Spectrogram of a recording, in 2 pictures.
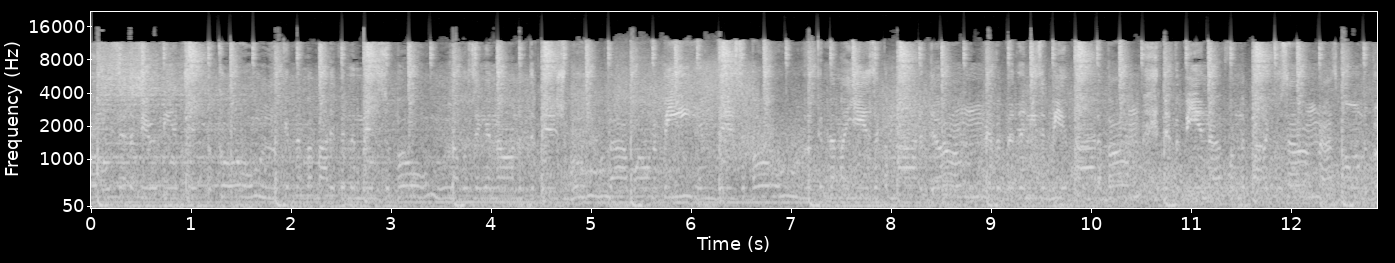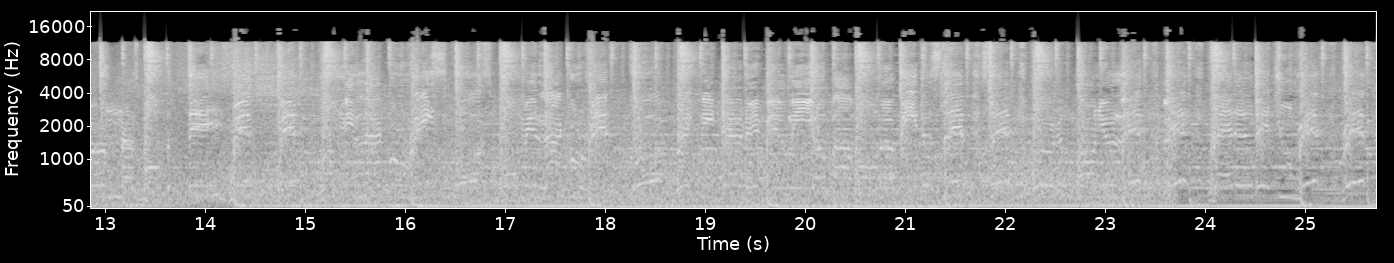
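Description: Loud rushing wind and engine roar of a small propeller plane at the open door, buffeting the microphone, with background music laid over it.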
